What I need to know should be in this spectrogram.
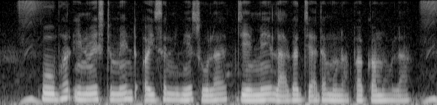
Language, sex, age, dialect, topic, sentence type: Bhojpuri, male, 18-24, Western, banking, statement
